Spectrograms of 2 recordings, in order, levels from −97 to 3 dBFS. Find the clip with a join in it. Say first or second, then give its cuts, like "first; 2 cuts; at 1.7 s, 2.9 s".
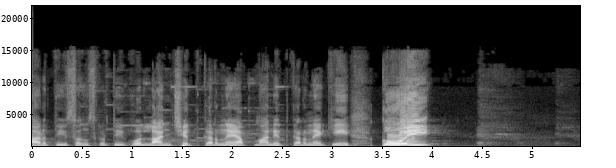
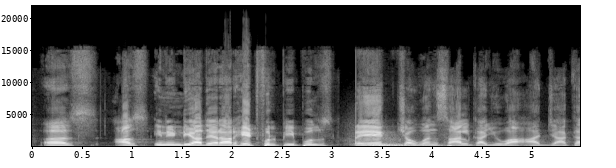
second; 1 cut; at 3.2 s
